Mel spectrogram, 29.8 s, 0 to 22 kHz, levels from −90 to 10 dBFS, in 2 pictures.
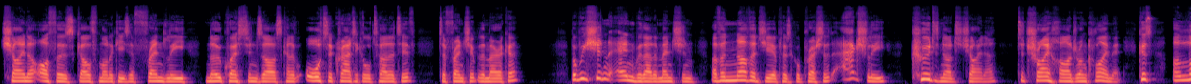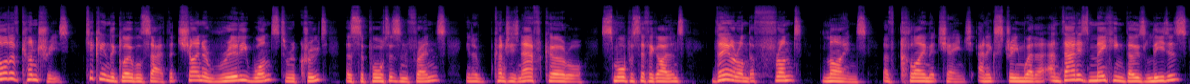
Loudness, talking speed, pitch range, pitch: -18 LUFS, 170 wpm, 150-180 Hz, 160 Hz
